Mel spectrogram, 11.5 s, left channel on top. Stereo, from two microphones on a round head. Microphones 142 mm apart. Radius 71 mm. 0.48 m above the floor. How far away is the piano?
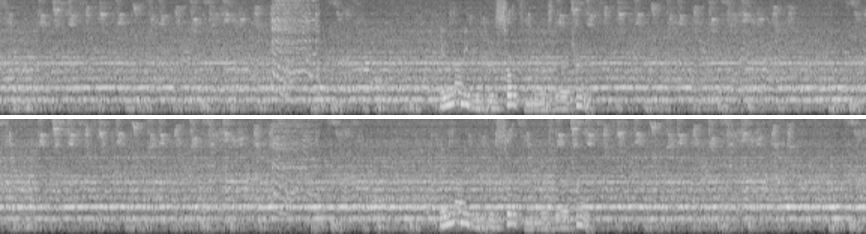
I don't hear a piano.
